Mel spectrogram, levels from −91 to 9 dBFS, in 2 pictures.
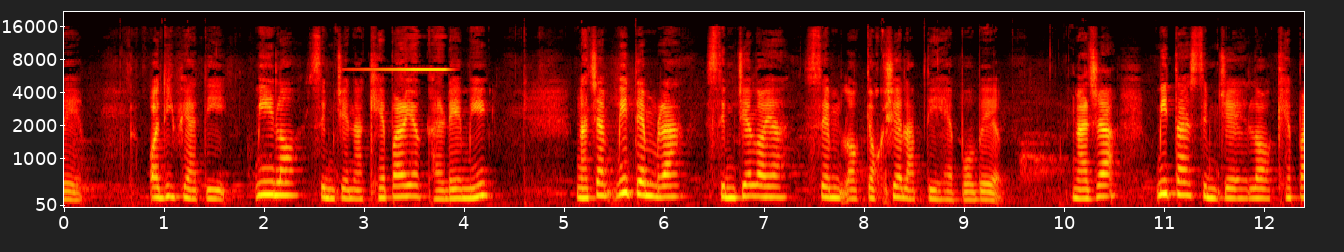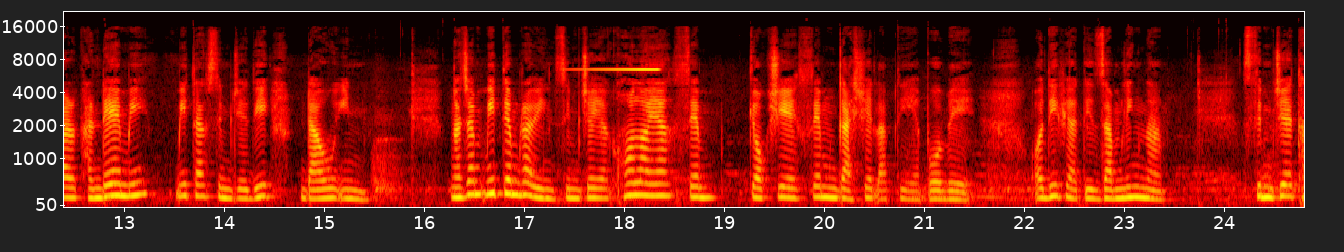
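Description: A speech recording with loudspeaker feedback squeal breaking out twice, from 2.78 to 3.97 s and again from 17.36 to 18.40 s. Both times it's the same thin tone at 6.5 kHz, swelling over roughly 0.7 s the first time and a second the next, until it sits around 5 dB above the speech. What's happening is the mic hearing its own loudspeaker, and at 6.5 kHz the loop gain tips past one, so that frequency keeps feeding itself until the amplifier limits it or the loop gets broken.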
